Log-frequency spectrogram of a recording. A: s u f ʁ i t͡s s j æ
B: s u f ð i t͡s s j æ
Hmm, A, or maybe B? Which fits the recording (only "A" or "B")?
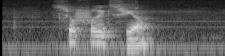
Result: A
